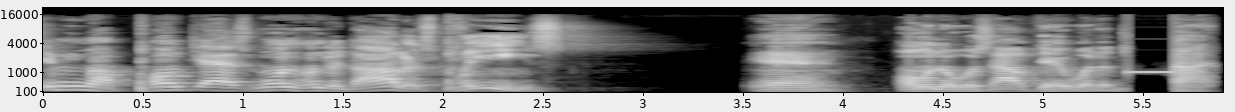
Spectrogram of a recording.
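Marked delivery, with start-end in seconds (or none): 0.0-2.8 cajoling, pleading, begging tone. Retelling how he begged the owner for his money, retelling his begging. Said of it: "I begged him".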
